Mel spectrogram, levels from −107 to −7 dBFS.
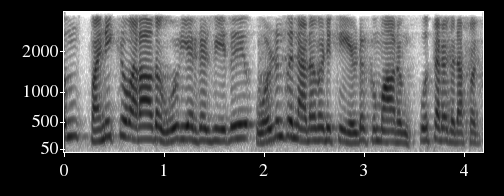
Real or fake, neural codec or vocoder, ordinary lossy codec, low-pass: fake; codec, 16 kHz, 1 kbps, FunCodec, trained on Chinese and English, 50 frames a second; AAC, 24 kbps; 3.6 kHz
